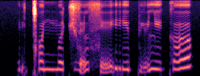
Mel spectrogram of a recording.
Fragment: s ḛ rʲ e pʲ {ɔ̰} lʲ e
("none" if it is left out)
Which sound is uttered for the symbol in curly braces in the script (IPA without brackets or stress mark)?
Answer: ə̰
